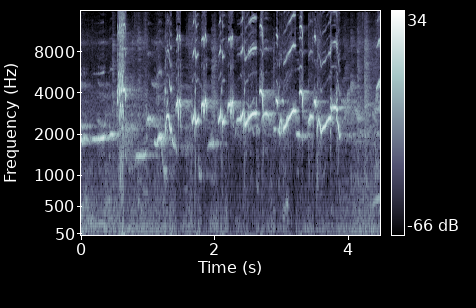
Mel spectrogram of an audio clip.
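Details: Home-kept female oriental magpie-robin singing hard and showing off its repertoire: a fast run of high, clear whistled notes, many sweeping upward, packed closely together after a short sharp note at the start.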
